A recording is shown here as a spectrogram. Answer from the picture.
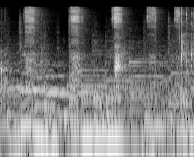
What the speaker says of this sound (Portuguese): Vou dando borrifadas de spray.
